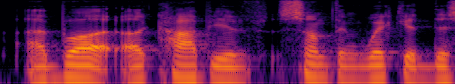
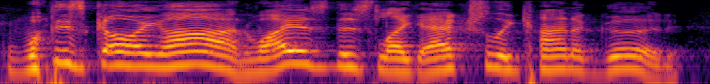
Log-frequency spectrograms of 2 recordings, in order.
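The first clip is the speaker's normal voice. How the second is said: amazed disbelief; 8 semitones higher, 8 dB louder than usual. Retold or imitated. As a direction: blurt it out in disbelief. Retold own amazed reaction.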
